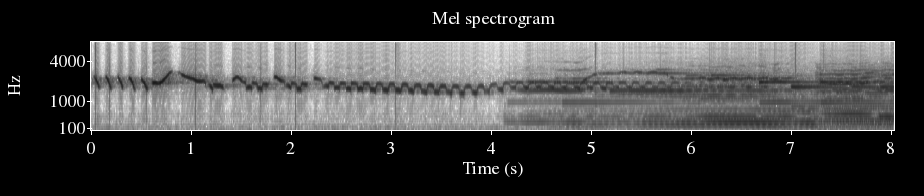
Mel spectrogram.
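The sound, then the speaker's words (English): A nightingale's song, rendered as a bright warbling whistle with quick trills and wavering runs, continuous, joined midway by soft sustained instrumental tones underneath. “Sing, little nightingale. Sing a song of love and thanksgiving, for the Emperor has at last found the kingdom of happiness.”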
